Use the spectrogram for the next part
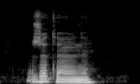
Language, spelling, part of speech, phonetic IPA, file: Polish, rzetelny, adjective, [ʒɛˈtɛlnɨ], LL-Q809 (pol)-rzetelny.wav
